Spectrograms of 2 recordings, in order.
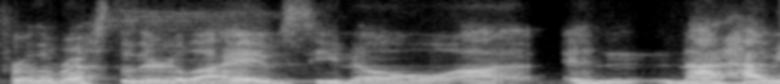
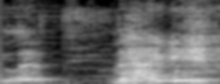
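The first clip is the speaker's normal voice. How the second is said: laughing; 12 semitones higher, 4 dB louder than usual. Real, not acted. Breaks into laughing tears.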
